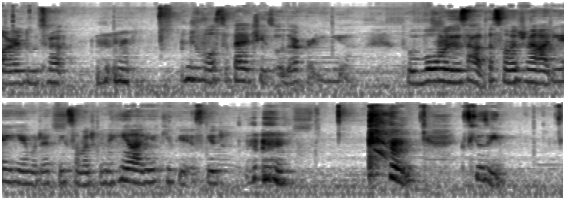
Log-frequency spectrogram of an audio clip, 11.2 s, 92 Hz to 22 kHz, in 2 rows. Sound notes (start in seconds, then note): 0.9 clears throat; 9.2 coughs; 9.3 clears throat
